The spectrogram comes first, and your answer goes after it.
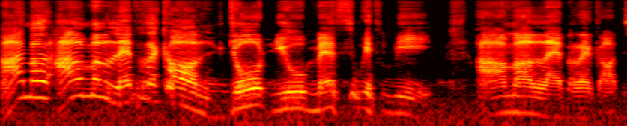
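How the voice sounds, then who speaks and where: A man uses a put-on character voice. He speaks at a very slow pace over light background noise. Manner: mock, exaggerated.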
